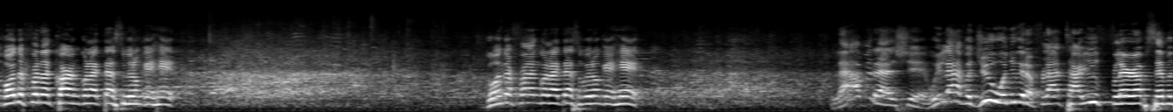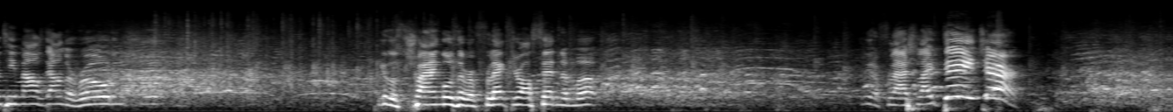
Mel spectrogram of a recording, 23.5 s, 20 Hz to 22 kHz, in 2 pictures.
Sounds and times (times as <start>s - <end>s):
Speech: 0.0s - 1.8s, 4.9s - 6.5s, 8.4s - 13.4s, 15.6s - 17.8s, 20.4s - 22.0s.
